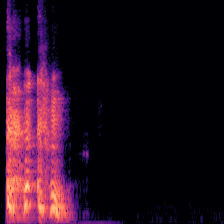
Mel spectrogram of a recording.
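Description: A man clearing his throat, a short rasp of under a second with a few quick pulses.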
